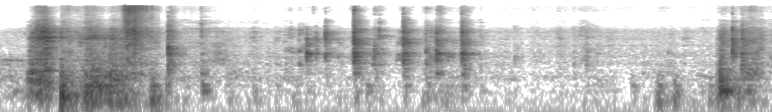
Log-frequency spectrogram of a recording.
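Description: Clicks, knocks and light rattles of plastic and metal parts as a new chainsaw is handled and a stuck cover is worked at by hand. There is a busy cluster near the start, scattered lighter clicks in the middle, and another short cluster near the end.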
